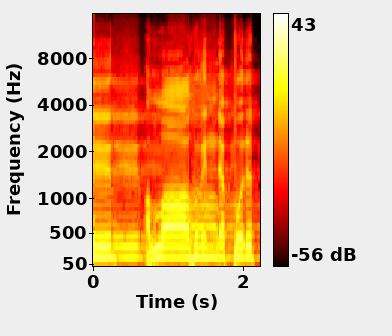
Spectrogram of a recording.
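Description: A man's voice chanting in a melodic, drawn-out style at a microphone, holding long notes with gliding rises and falls in pitch between them.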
